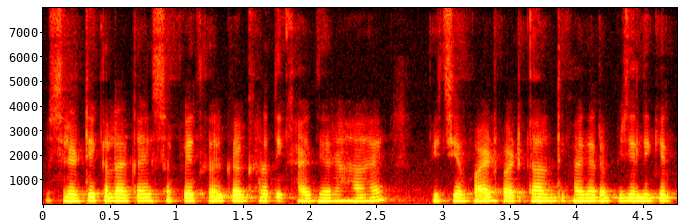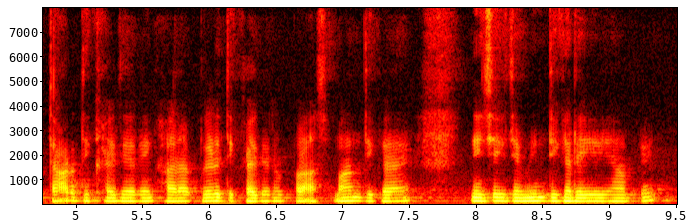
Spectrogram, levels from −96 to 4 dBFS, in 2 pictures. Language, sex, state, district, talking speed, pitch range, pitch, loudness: Hindi, female, Bihar, Darbhanga, 285 wpm, 130-140 Hz, 135 Hz, -17 LUFS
